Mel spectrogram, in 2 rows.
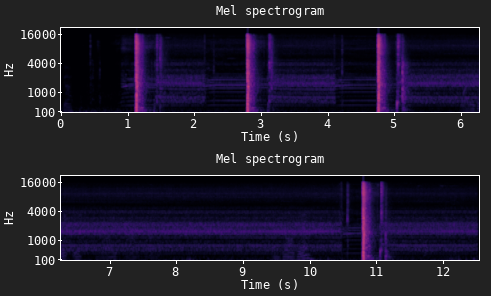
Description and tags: industrial nailgun 4shots slow +idle
nailgun firing 4 shots into open space, slowly and with motor idle between.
